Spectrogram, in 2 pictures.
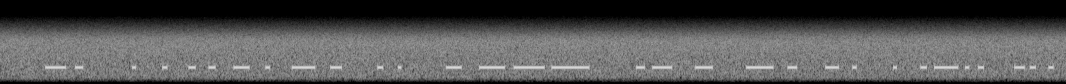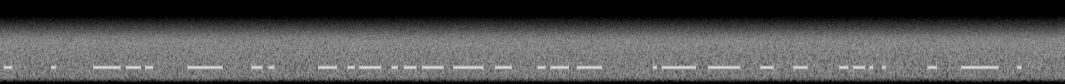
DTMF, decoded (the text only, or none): none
